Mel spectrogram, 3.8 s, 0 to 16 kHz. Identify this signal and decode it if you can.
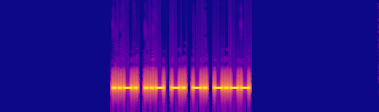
Morse code, heard as a keyed tone, about 44 wpm, 700 Hz. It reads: FUNNY
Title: Top 1751-2000 Words 45wpm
